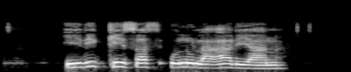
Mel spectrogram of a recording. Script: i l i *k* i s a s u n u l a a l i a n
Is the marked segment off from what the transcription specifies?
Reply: no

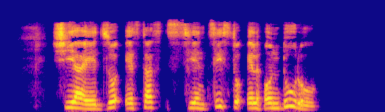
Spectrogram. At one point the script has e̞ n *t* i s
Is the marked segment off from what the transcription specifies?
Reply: yes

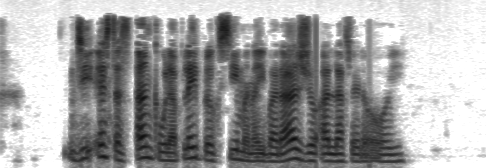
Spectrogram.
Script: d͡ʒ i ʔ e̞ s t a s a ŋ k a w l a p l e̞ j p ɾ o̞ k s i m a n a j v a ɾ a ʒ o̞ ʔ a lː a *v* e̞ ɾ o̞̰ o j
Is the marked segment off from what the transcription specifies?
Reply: yes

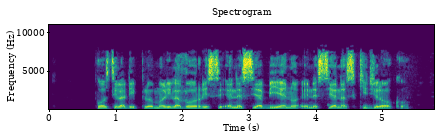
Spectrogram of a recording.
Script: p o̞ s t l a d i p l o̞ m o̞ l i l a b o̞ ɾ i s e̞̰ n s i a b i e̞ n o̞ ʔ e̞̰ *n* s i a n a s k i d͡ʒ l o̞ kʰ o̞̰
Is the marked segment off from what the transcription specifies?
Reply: no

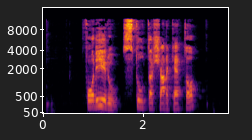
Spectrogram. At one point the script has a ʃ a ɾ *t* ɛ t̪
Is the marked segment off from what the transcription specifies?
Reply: yes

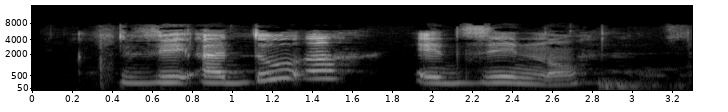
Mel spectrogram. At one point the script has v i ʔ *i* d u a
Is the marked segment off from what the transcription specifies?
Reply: yes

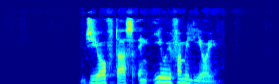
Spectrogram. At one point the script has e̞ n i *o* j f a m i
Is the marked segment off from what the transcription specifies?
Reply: yes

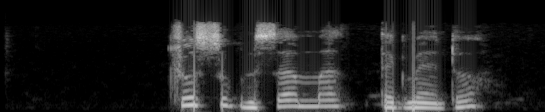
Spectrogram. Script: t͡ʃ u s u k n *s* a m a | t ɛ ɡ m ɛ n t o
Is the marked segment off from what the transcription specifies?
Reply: no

